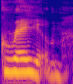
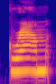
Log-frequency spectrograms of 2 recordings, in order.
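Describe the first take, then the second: First: Said in a British accent. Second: Said in a Canadian accent, one syllable. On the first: "instead of Graham" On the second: "Graham crackers instead of"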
